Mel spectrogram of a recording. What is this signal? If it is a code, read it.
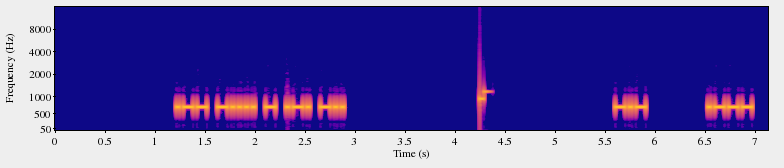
Morse code, heard as a keyed tone, about 36 wpm, spaced as for 26 wpm, 700 Hz. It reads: W6TRD KJ
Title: USA Call Signs - 6x Character Spacing - 35wpm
